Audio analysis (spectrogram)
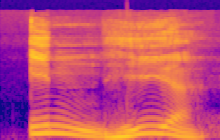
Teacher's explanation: In hiya nun sukun bertemu ha idhar halqi. Nun sukun dibaca jelas tanpa mendengung. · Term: idhar halki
